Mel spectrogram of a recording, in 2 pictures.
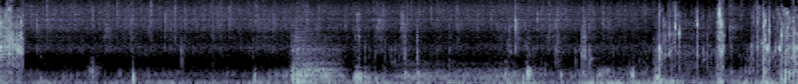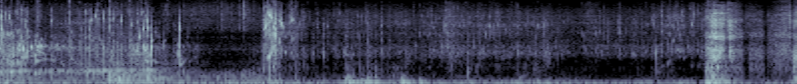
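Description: Water gurgling and bubbling around a submerged action camera as a spearfishing diver swims up, in irregular bursts, with a sharper splash near the end as the camera breaks the surface.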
